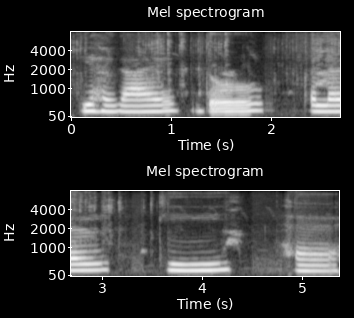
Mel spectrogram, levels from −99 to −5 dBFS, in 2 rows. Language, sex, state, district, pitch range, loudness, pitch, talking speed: Hindi, female, Uttar Pradesh, Hamirpur, 200-225 Hz, -15 LUFS, 215 Hz, 65 wpm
